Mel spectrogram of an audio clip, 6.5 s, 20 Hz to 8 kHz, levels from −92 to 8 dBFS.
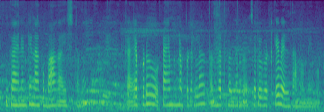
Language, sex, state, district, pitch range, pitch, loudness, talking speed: Telugu, female, Telangana, Nalgonda, 210-240 Hz, 215 Hz, -19 LUFS, 130 wpm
